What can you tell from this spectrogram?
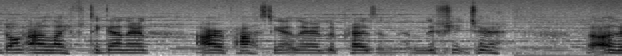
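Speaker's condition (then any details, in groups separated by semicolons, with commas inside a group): Motor neurone disease; onset in left hand; progressing, harder to push up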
